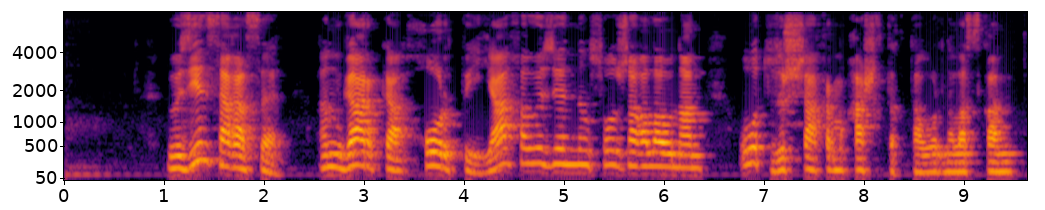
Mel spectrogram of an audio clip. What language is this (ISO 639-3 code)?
kaz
